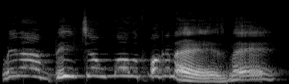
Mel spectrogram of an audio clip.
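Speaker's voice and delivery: high-pitched mock-angry threat; high, strained retold outburst. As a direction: squeal the threat in indignation, without real volume. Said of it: "I said, Man".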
